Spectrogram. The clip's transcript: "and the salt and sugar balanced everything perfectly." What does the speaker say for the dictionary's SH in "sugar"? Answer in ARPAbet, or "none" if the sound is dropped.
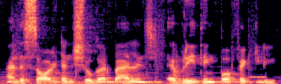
SH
